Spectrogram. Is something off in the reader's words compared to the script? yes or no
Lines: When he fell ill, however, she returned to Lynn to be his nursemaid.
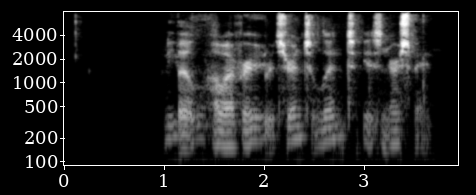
yes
